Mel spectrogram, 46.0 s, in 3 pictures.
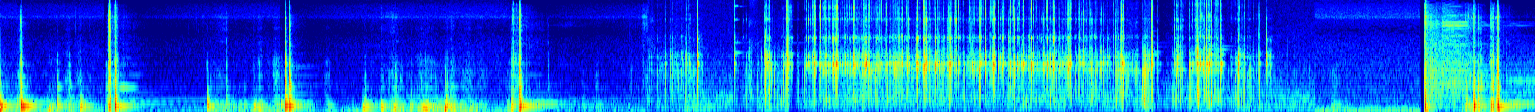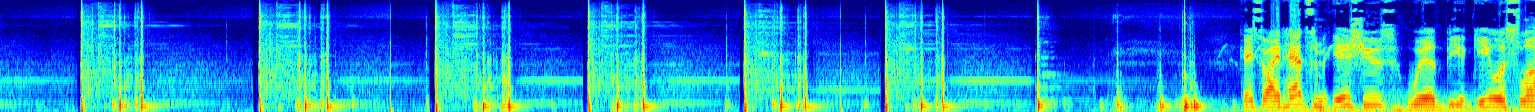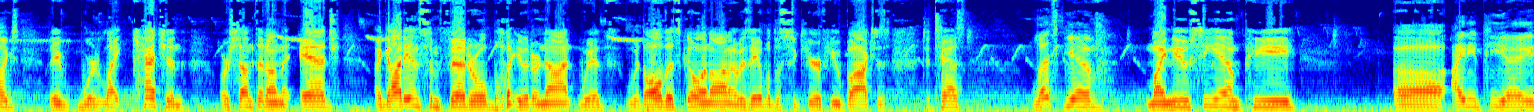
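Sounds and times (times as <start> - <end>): rustling handling noise: 6.3 - 13.5
shotgun pump clacking: 6.5 - 12.8
shotgun firing: 14.2 - 15.2, 16.1 - 17.0, 17.9 - 18.8, 19.7 - 20.6, 21.2 - 22.0, 22.8 - 23.6, 24.2 - 24.9.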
